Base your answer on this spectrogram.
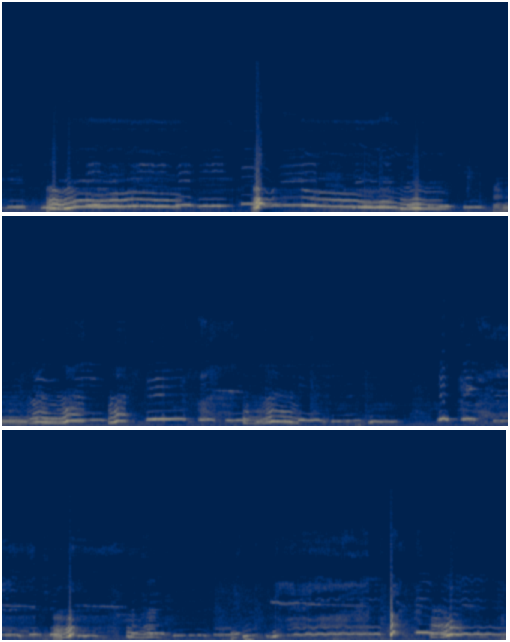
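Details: Pitsai the dog tries to sing with its owner, producing a long string of bending, warbling howls and short whiny notes, rising and falling, separated by brief gaps.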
